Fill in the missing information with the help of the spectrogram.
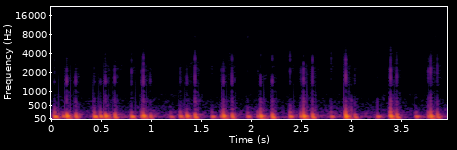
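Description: Right fingertips tap a round, flat, solid cork disk held in the left hand. The result is a quick, uneven run of soft, dull, low thumps with almost no ring, at a quiet level and nearly all bass.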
